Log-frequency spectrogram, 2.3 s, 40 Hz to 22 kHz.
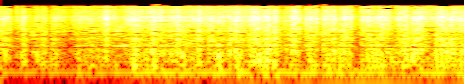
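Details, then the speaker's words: Telefunken Hymnus radio-phonograph during FM IF alignment at 10.7 MHz: irregular crackling and scratchy hiss bursting on and off; the tuner valve is making poor (false) contact. "y el problema radicaba en lo que os voy a enseñar ahora y es que la válvula de que está ahí detrás que es la válvula del sintonizador hace falso contacto"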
